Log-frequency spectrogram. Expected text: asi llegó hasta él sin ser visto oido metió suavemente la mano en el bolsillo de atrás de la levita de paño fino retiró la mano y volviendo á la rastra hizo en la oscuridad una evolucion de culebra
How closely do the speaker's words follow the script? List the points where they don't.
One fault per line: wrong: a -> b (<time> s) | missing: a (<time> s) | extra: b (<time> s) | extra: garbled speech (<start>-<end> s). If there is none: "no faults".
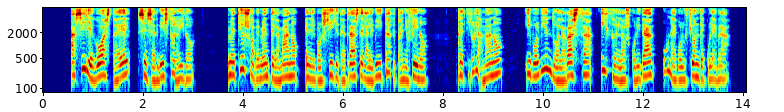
no faults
